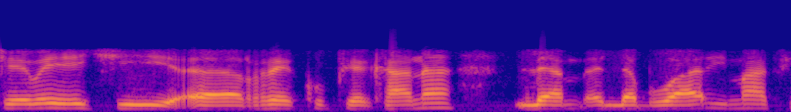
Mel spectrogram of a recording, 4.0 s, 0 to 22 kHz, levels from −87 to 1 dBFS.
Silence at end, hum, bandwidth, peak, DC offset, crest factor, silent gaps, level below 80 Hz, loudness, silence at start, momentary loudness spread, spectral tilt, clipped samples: 0 s; none; 4.5 kHz; -12 dBFS; under 0.1%; 16 dB; none; -78 dBFS; -27 LUFS; 0 s; 8 LU; -8 dB/octave; under 0.1%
